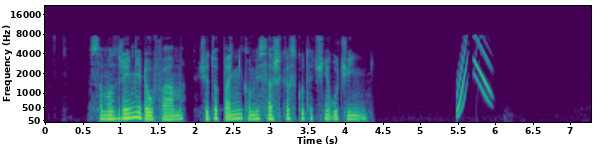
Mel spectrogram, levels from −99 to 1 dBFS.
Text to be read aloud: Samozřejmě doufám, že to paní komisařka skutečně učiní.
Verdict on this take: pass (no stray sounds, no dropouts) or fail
fail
